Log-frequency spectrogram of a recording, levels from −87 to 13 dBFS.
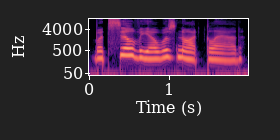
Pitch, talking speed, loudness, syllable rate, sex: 225 Hz, 150 wpm, -17 LUFS, 3.2 syllables/s, female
